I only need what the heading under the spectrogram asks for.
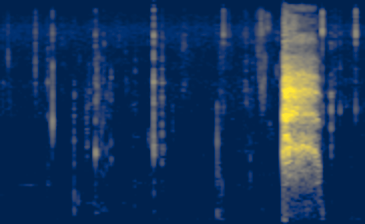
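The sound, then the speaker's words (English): Someone takes a drink: soft scattered sips, wet mouth clicks and swallows, then a short louder breathy burst near the end. Quiet, with no talking. “Hang on, I need a drink.”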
